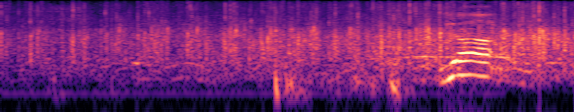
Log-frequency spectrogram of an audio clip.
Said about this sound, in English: Look what friends are standing next to me. Each one of them are experts. Each of them wants for everything to really succeed here. And let's give them some applause.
